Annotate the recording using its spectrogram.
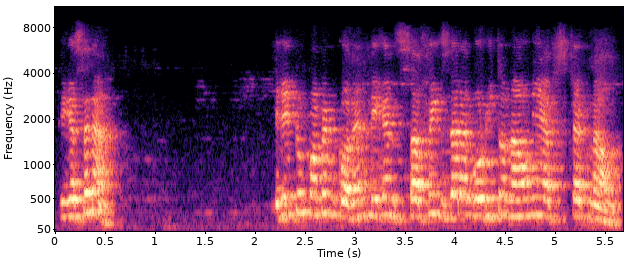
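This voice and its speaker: High-voiced man teaching grammar in an echoey room. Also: fairly even intonation, fast, a bit bright. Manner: repetitive, drills rules and asks students to comment. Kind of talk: live online class. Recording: echoey room, distant mic, dull lo-fi sound.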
